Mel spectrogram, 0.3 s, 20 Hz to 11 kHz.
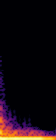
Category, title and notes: Instrument samples > Percussion
Afrotom weak 1
The distortions aren't audible in extreme music. With WaveLab 11 restoration you can totally unclick all files, but you have to re-attach the original attack. I compose extreme music thus I have many overboosted files.
Africa, African, ashiko, bass, bougarabou, bubinga, death, death-metal, drum, drumset, dundun, dundunba, DW, floor, floortom, heavy, heavy-metal, kenkeni, metal, ngoma, overboosted, rock, sangban, sapele, Tama, thrash, thrash-metal, tom, tom-tom, unsnared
